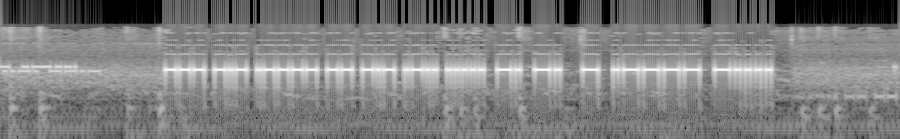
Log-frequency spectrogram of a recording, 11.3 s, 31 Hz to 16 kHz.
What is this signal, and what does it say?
Morse code, heard as a keyed tone, about 25 wpm, 690 Hz. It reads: OK1MKL 5NN T16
